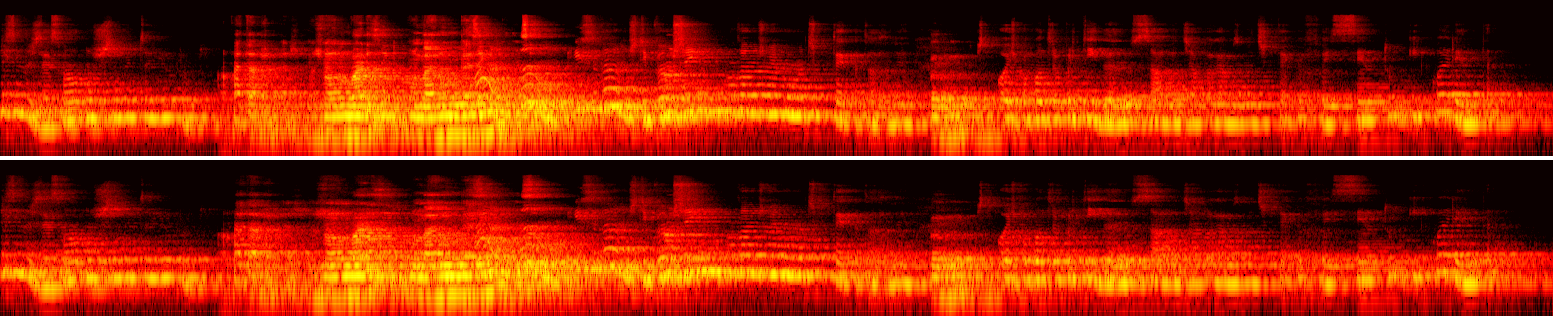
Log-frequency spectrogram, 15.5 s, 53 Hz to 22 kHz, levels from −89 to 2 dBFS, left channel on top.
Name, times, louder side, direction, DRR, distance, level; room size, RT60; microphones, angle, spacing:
voice 1, 0.0-2.0 4.7-9.3 9.8-14.9, left 1 dB, 20° left, -1 dB, 1.8 m, -33 dB
voice 2, 2.2-5.4 6.6-6.9 9.3-9.7, equal, 65° left, -1 dB, 2.5 m, -29 dB
13.5 x 11.0 x 5.3 m, 2.4 s
head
